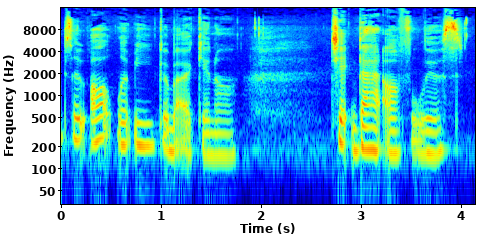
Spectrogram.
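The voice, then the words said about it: Southern accent. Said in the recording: “Southern accent”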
